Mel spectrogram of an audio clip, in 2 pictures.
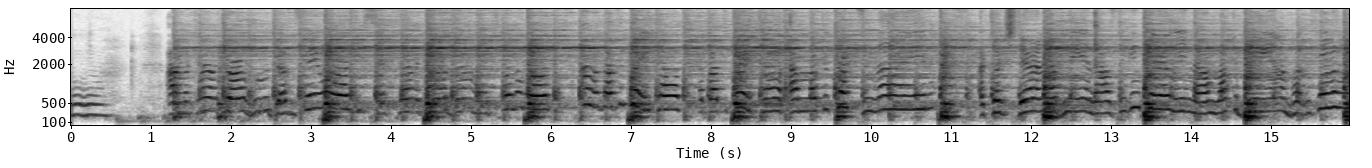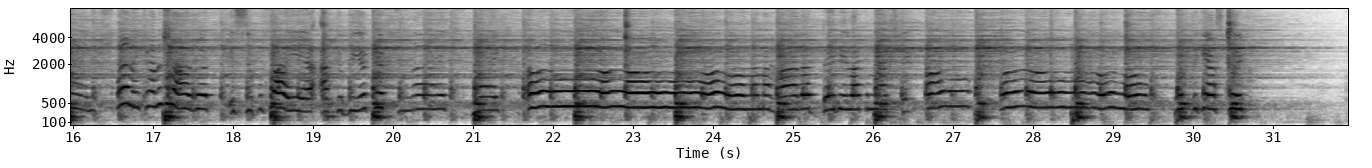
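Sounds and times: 
drums: 0.6 - 31.9.

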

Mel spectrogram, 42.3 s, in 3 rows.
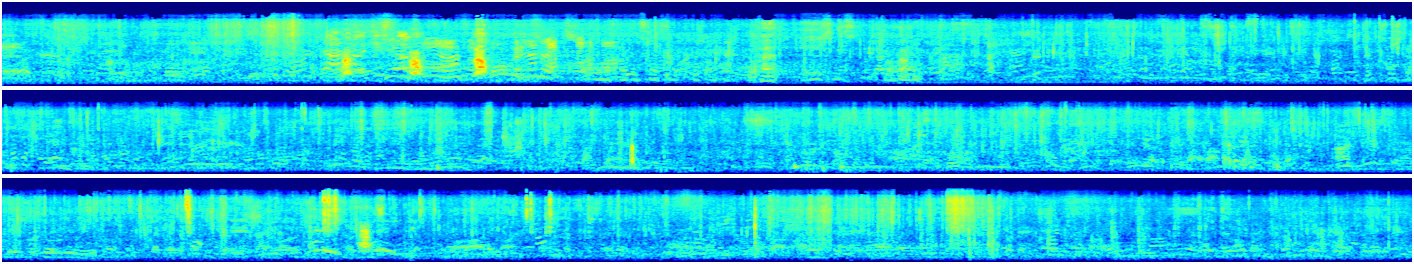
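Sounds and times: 
crowd chatter at car boot sale: 0.0 - 42.2
wind: 0.0 - 42.2
dog barking: 4.1 - 4.9.

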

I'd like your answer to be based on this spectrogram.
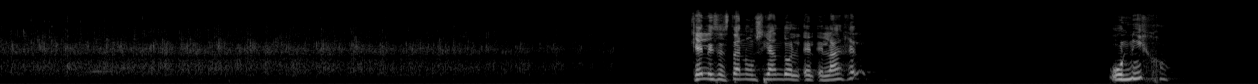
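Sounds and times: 
audience applauding: 0.0 - 6.8
speech: 7.0 - 8.7, 11.2 - 11.8.

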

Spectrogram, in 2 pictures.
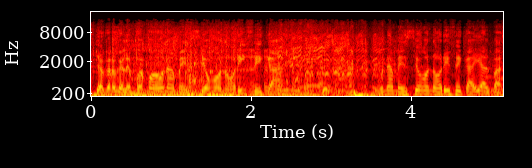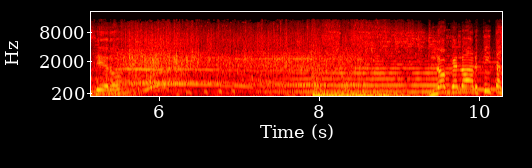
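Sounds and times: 
speech: 0.1 - 5.8, 9.4 - 10.2
laughter: 1.4 - 4.0, 5.2 - 7.9
audience applause: 5.3 - 8.3.

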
